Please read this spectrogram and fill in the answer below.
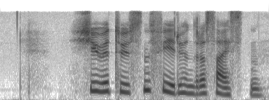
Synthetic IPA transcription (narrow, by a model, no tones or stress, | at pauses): çʉːət̪ʰʉːsn̩fiːɾəhʉnd̪ɾəoːsæɪst̪n̩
